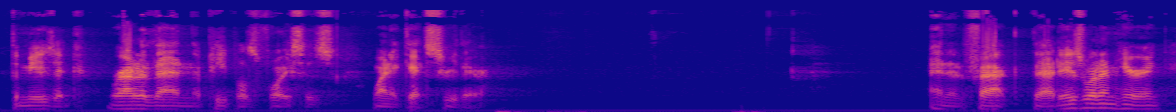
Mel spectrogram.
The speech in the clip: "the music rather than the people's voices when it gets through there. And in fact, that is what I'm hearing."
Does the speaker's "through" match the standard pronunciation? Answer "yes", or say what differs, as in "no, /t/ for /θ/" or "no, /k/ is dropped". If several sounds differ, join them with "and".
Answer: yes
